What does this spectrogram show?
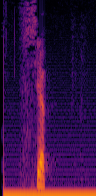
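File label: "siep8", Teochew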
